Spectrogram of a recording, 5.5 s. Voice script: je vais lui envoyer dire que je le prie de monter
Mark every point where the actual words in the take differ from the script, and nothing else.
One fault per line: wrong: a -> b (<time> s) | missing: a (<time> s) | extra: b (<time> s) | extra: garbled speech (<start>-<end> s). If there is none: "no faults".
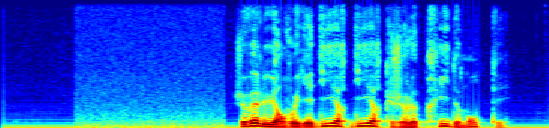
extra: dire (3.5 s)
